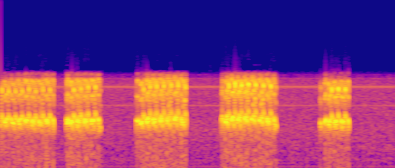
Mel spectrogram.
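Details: Semipalmated sandpiper incubating at its breeding site near Barrow, Alaska, giving five long buzzy trills, each about half a second, rough and purring, spaced by short gaps of even pitch.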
